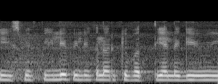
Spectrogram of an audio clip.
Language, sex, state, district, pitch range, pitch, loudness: Hindi, female, Uttar Pradesh, Shamli, 205-215 Hz, 210 Hz, -15 LUFS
